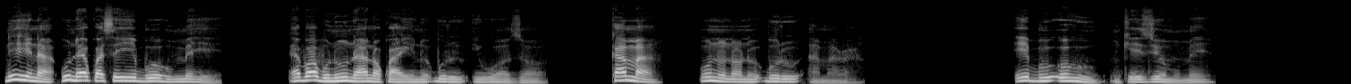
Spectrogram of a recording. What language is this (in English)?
Igbo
